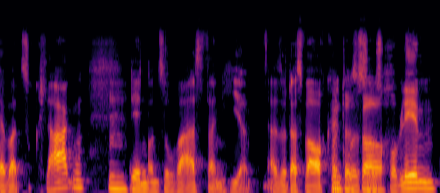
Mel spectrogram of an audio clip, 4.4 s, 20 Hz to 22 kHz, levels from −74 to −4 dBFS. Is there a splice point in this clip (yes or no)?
yes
